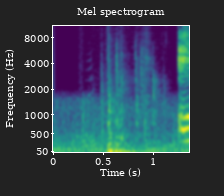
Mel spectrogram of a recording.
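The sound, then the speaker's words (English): A door opens with a soft thump and some rattling as a man sneaks in, then a short, bright creak at the end. It is fairly quiet, with no one speaking. “He sneaked in through that door.”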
